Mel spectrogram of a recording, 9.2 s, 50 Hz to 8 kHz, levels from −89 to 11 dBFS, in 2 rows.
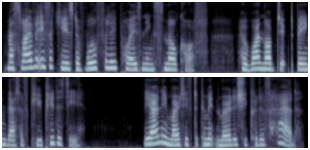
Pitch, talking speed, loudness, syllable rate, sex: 230 Hz, 155 wpm, -18 LUFS, 5.7 syllables/s, female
